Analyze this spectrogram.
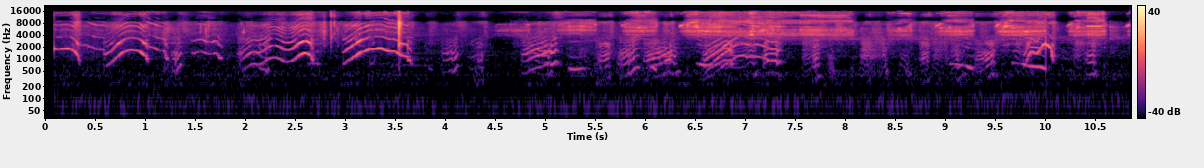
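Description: Several Golden Retriever puppies whine together, their thin, rising-and-falling squeals tumbling over each other in quick bursts. The cries come in rapid, arching yelps, with a low background hum and perhaps faint voices.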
